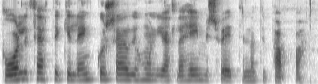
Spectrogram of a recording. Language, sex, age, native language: Icelandic, female, 60-69, Icelandic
